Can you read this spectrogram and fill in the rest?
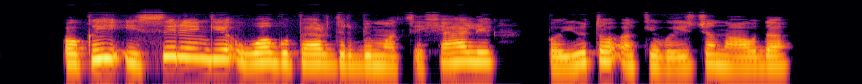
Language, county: Lithuanian, Kaunas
